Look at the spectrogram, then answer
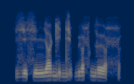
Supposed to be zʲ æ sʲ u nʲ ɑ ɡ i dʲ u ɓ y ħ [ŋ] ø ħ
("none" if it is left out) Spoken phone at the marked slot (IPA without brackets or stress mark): ɡ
